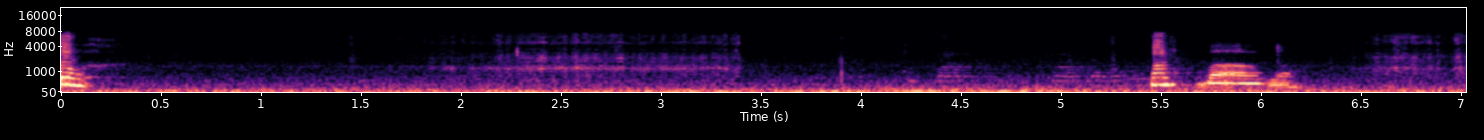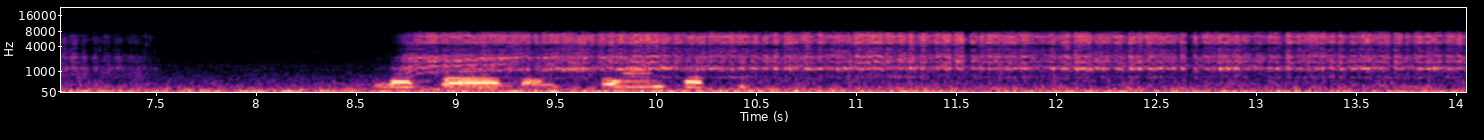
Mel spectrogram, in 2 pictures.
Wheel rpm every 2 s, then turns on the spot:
0, 20, 0, 20, 80, 160, 160.
2-4 6-8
